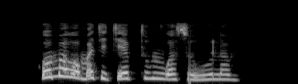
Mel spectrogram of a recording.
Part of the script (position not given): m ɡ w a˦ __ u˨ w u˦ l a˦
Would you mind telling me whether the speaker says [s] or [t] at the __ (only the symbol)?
s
